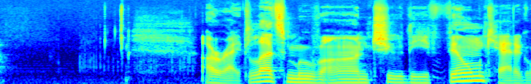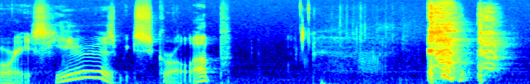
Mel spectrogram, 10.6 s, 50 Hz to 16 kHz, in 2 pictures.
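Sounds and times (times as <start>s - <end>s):
speech: 2.0s - 7.6s, 9.6s - 10.2s
person coughing harshly: 9.6s - 10.5s.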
